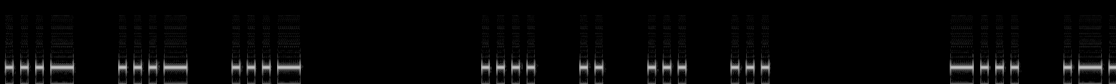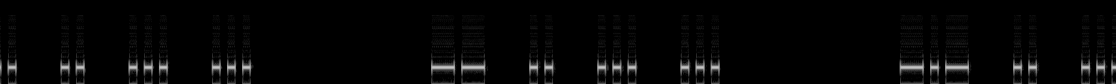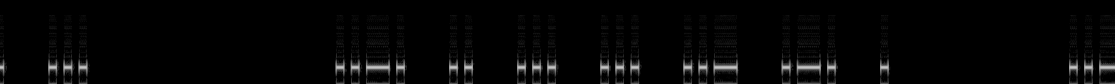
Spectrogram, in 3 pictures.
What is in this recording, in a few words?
CW Code Groups 10WPM; Mixed; Suffixes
